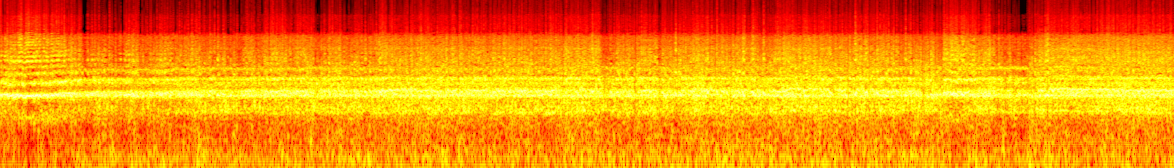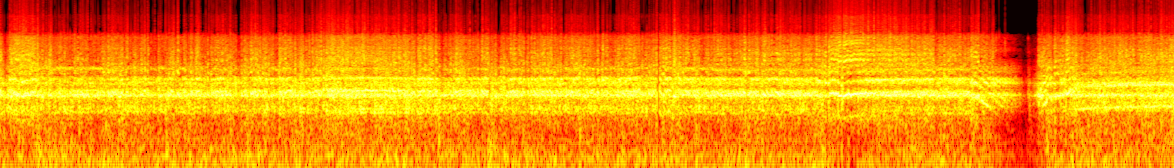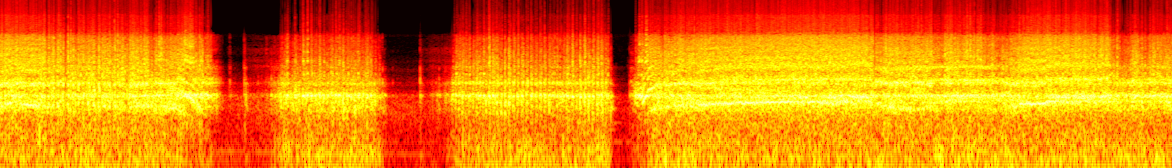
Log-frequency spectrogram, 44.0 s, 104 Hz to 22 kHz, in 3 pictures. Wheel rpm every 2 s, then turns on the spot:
150, 160, 160, 160, 160, 160, 160, 160, 160, 160, 160, 160, 150, 100, 180, 180, 20, 20, 60, 200, 220, 230.
32-36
